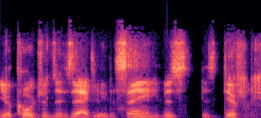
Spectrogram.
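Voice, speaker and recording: A man in a Southern US accent speaks at a moderate pace and fairly low pitch, with a dry, close sound and no echo. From US South, North Carolina (Charlotte). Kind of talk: casual chat.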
